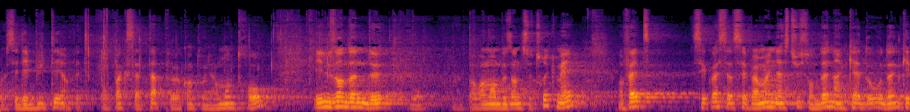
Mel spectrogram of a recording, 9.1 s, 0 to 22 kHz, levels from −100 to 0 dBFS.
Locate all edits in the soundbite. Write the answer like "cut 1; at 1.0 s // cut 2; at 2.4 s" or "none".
none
